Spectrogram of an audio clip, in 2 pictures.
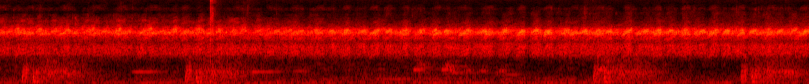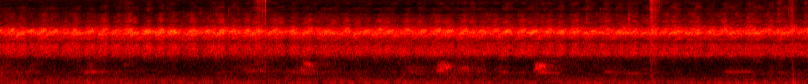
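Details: Frogs calling in the middle of a moonlit night, short croaks repeating at irregular intervals against a dense, steady insect-like drone and constant night-time background hiss.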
